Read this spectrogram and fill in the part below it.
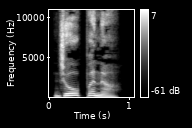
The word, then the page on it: ಜಪ್ಪನೆ: jappane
